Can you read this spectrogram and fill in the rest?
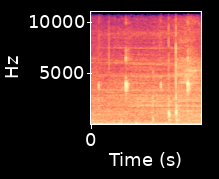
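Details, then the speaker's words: ECGO 5 retro electric scooter, LED turn signals switched on: light, evenly spaced tick about twice a second, like a bus turn-signal sound; normal working flasher. "kemudian disampingnya ini ada lampu sen kalau dinyalakan ada Suaranya kayak suara lampu sen bus tik tik tik tik tik tok ya gan"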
